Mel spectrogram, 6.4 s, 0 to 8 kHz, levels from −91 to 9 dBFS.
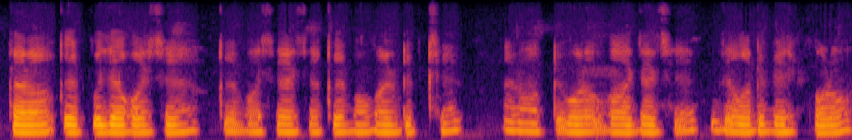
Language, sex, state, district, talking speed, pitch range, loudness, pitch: Bengali, male, West Bengal, Dakshin Dinajpur, 195 wpm, 120-125 Hz, -19 LUFS, 120 Hz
